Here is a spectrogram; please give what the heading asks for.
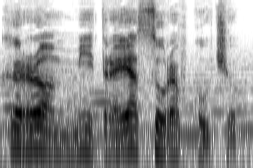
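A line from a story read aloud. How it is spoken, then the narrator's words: Growling barbarian. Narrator (Russian): прорычал варвар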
